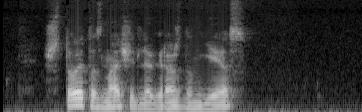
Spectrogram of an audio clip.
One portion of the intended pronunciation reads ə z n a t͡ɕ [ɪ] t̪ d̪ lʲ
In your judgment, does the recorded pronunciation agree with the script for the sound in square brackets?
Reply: yes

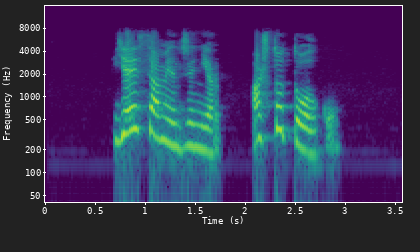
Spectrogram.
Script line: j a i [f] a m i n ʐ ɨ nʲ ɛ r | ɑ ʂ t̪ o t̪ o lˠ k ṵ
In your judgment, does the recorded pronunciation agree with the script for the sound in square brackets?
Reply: no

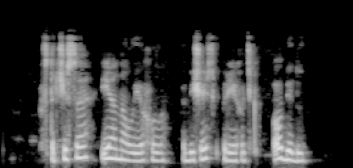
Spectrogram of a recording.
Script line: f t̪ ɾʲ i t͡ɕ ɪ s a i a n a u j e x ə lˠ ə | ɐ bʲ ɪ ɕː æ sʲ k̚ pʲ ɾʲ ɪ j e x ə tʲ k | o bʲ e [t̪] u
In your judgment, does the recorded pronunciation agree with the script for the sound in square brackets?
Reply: no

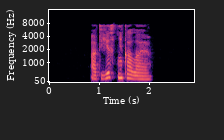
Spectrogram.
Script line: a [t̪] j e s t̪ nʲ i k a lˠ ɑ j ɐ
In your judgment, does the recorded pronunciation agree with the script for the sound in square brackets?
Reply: yes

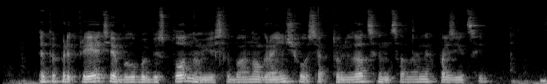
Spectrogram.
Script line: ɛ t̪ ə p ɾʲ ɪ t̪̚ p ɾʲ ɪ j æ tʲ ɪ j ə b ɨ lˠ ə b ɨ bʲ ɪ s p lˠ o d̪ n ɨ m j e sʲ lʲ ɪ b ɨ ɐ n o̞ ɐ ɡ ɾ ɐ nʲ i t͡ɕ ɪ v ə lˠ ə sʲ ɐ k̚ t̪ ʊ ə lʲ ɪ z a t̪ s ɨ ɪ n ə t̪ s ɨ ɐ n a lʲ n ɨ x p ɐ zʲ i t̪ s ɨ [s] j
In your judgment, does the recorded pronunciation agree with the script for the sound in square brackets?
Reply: no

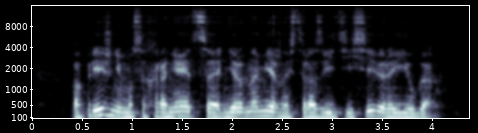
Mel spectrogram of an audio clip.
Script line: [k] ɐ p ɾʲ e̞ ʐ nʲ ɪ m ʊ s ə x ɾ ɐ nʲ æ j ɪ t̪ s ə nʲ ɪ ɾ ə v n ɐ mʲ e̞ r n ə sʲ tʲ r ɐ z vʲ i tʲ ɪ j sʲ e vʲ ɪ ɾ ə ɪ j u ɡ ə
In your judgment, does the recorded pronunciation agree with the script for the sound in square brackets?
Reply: no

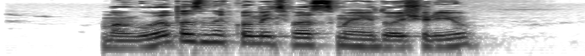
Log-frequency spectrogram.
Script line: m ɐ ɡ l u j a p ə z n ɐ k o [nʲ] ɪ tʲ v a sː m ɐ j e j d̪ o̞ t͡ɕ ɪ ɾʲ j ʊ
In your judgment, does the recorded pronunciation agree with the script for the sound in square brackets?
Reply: no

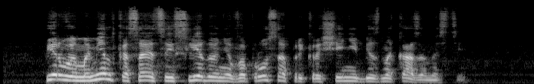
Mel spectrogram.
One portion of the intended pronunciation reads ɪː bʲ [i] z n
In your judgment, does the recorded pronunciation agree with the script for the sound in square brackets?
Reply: no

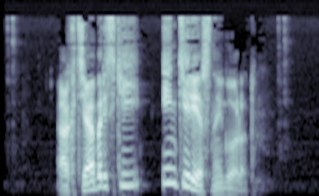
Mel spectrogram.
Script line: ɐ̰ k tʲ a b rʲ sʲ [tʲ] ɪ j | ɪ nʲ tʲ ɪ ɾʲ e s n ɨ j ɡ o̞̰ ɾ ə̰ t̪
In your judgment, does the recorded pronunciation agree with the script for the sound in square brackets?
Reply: no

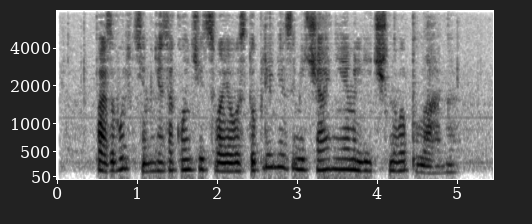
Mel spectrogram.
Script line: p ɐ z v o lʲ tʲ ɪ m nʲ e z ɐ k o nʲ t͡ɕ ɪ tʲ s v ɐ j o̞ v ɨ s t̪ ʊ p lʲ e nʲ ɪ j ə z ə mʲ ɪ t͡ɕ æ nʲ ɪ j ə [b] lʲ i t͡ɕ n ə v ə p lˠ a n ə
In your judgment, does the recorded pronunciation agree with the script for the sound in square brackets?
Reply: no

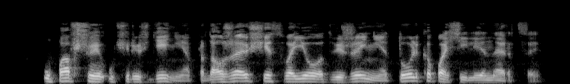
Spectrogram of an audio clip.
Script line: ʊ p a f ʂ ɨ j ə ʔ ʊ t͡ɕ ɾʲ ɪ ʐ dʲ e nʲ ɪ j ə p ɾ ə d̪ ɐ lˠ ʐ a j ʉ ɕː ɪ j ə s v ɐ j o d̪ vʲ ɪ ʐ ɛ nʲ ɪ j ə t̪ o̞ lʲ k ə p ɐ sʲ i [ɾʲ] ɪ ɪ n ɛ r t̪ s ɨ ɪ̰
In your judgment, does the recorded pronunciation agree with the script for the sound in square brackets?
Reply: no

